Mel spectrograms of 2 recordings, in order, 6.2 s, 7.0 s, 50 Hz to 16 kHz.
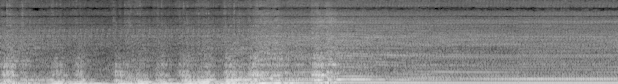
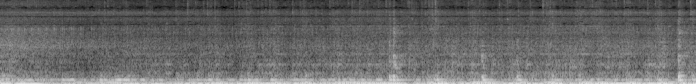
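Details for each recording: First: Mazda Miata (NA8/NB6 engine swap) test-run day: revs rise and fall, then steady idle with a constant droning hum from a failing alternator; to be replaced with the alternator taken off the 1.8. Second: Mazda Miata engine swap after fitting a replacement alternator, belts and power steering: low, steady idle rumble with a faint even whir, no knocks or misses; started up not too bad, running acceptably.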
